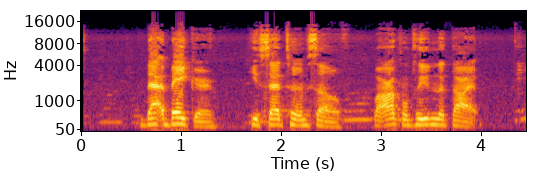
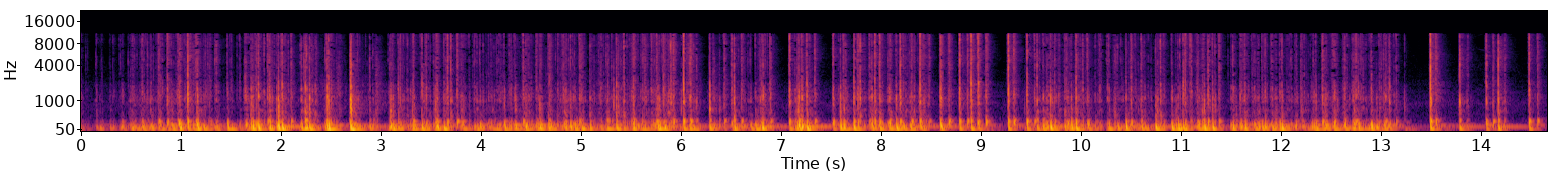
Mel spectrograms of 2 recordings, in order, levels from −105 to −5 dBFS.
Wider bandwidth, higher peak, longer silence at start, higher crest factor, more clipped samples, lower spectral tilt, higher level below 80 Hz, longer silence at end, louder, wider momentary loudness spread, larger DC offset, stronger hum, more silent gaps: first, 16.5 kHz vs 11.5 kHz; first, 0 dBFS vs -8 dBFS; first, 0.6 s vs 0 s; second, 16 dB vs 24 dB; neither; second, -2.5 dB/octave vs -5.5 dB/octave; second, -52 dBFS vs -36 dBFS; about the same, 0 s vs 0 s; first, -13 LUFS vs -35 LUFS; first, 12 LU vs 8 LU; neither; neither; neither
